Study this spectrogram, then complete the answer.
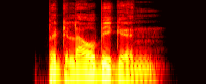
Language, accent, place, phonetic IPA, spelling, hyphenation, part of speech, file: German, Germany, Berlin, [bəˈɡlaʊ̯bɪɡn̩], beglaubigen, be‧glau‧bi‧gen, verb, De-beglaubigen.ogg
- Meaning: 1. to authenticate 2. to accredit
